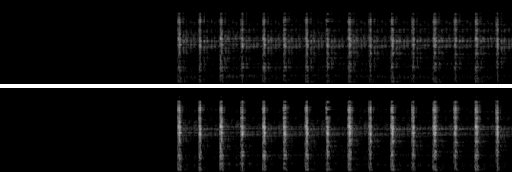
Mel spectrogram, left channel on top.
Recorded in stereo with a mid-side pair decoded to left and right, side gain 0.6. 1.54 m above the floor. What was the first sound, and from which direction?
Ticking, 50° right.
